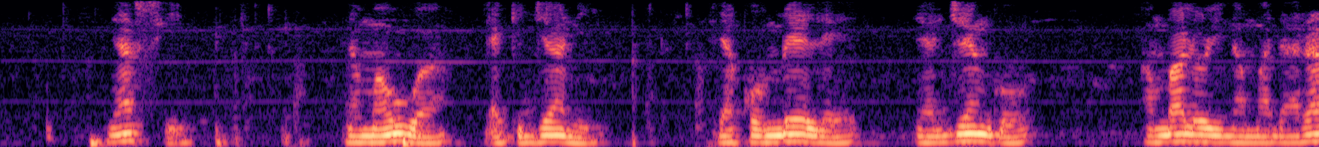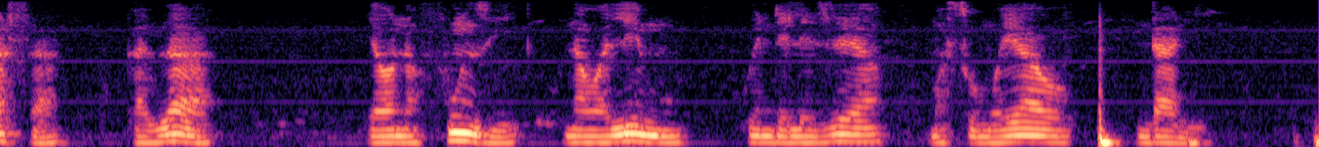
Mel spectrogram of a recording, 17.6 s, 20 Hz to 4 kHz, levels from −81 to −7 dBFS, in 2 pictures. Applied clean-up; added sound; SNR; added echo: none; none; none; none.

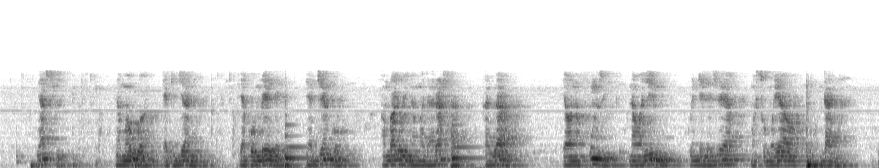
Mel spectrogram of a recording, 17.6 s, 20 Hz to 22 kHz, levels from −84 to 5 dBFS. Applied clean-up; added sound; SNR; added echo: none; Bowed string instrument; 1 dB; reverberation time 0.8 s.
